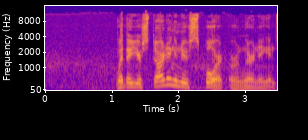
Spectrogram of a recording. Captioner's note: voiceover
